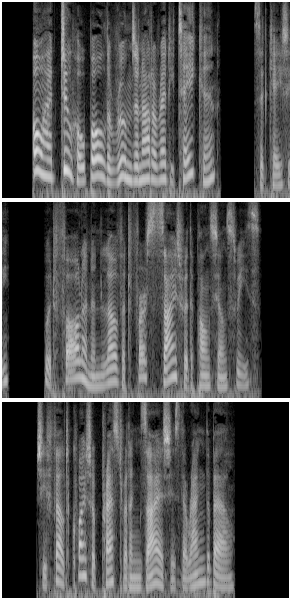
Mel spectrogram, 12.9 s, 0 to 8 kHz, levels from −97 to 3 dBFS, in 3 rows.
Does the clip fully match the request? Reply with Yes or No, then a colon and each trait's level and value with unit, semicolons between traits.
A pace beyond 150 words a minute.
Yes: average, 165 wpm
